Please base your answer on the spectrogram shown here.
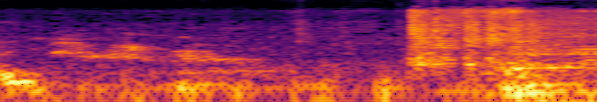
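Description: A Hyundai Accent triggered by remote start: quiet shuffling and faint sounds first, then after about two seconds the engine cranks and catches, settling into a steady, close idle with a hissy roar.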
